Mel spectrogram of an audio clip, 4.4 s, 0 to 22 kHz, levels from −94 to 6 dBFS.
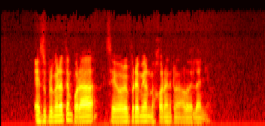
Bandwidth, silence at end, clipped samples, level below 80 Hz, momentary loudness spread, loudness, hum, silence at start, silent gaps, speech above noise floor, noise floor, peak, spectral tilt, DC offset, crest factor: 14.5 kHz; 0.95 s; under 0.1%; -52 dBFS; 11 LU; -21 LUFS; none; 0.55 s; none; 38 dB; -58 dBFS; -4 dBFS; -7 dB/octave; under 0.1%; 18 dB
